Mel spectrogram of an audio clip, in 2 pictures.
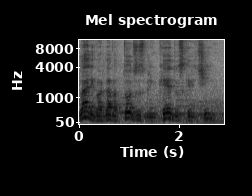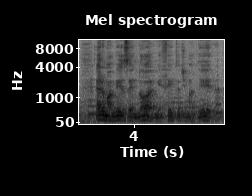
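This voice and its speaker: A man telling a classic fairy tale to children, playful and dramatic, with long pauses. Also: fairly low pitch. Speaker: storyteller. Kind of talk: children's storytelling performance. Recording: echoey room with guitar music.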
